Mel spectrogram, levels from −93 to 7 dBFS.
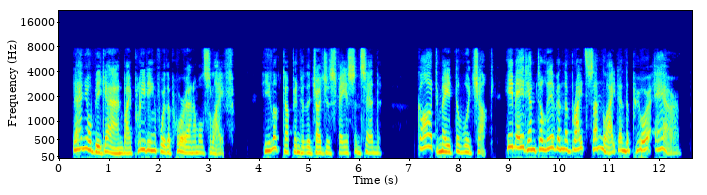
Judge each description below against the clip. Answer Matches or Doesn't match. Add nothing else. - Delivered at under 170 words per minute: Doesn't match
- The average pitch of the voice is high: Matches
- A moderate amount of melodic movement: Doesn't match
